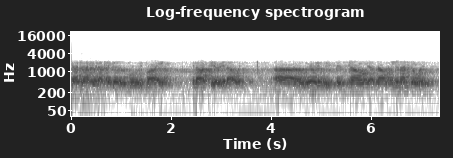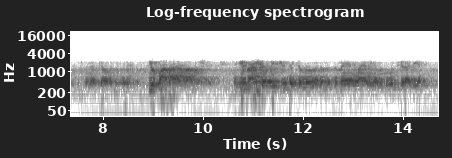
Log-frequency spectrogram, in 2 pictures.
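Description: Men talking on an old, low-fidelity tape recording from 1963: narrow, tinny voices with the lows and highs cut off, in back-and-forth conversation with short pauses.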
